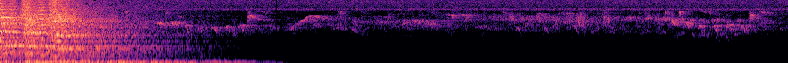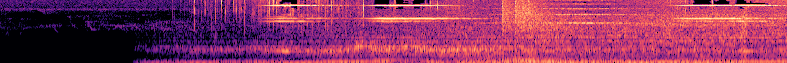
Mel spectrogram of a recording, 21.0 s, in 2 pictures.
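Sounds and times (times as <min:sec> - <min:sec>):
low music: 0:00.0 - 0:03.5, 0:12.3 - 0:21.0
faint birds chirping: 0:02.1 - 0:16.9.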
